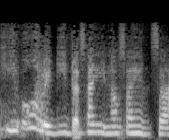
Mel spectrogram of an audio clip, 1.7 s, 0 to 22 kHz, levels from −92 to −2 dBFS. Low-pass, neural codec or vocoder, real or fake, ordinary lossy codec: 19.8 kHz; codec, 44.1 kHz, 0.9 kbps, DAC; fake; MP3, 48 kbps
